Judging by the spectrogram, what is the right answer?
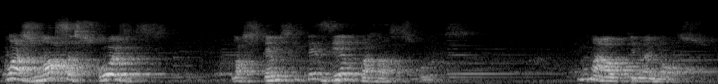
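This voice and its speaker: A male pastor preaching a sermon, calling out to the congregation and swinging between loud emphasis and quiet low lines. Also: sing-song, moderate pace, faint music behind. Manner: preaching with call-and-response, emphatic swings in pitch and volume. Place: church hall. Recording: distant echoey church hall recording, dull.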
